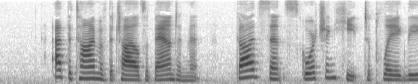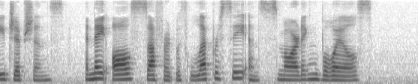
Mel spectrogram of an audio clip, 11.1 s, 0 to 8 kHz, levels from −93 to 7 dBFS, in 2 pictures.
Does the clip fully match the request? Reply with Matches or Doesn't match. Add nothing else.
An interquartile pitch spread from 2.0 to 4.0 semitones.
Matches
